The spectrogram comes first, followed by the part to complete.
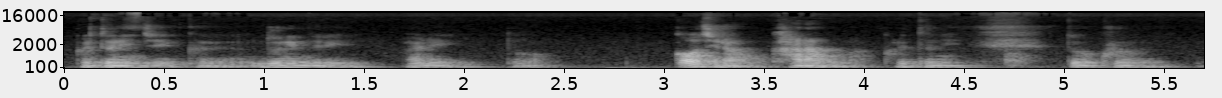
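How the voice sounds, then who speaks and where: A man's voice: fairly low pitch, steady tone, normal speed, warm tone. Man, pastor, sermon, personal storytelling, emphatic questions, echoey church hall. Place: church sanctuary. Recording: roomy church echo.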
